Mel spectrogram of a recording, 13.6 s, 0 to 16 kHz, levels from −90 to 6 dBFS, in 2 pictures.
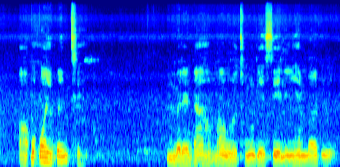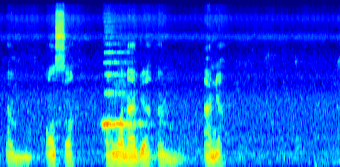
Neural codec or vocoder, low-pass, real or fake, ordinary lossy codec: vocoder, 44.1 kHz, 128 mel bands every 256 samples, BigVGAN v2; 14.4 kHz; fake; none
